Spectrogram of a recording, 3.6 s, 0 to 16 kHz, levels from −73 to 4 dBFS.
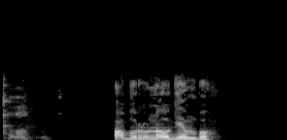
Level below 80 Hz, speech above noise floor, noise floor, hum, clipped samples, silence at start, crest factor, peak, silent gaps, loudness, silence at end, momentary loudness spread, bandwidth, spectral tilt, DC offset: -58 dBFS; 68 dB; -84 dBFS; none; under 0.1%; 0.05 s; 16 dB; -2 dBFS; none; -16 LUFS; 0.95 s; 21 LU; 7.6 kHz; -6.5 dB/octave; under 0.1%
